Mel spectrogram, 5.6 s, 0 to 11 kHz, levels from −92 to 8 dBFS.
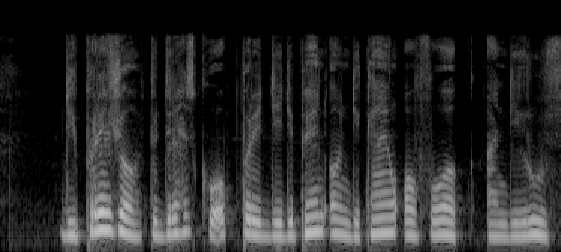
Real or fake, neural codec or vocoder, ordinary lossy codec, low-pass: real; none; none; 7.2 kHz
